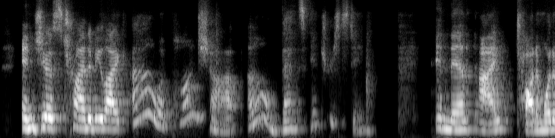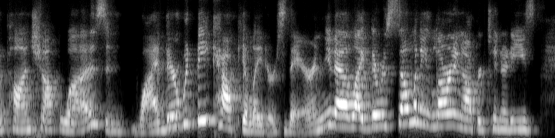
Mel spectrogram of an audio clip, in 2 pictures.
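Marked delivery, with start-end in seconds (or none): 1.3-3.7 hushed, very soft, sing-song, acted unbothered calm interest. Showing how parents react to a child's news: imitating acting calm, not overreacting. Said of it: "trying not to overreact".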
